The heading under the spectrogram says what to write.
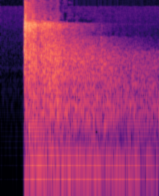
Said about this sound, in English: But the Corps of Discovery's cannons might have scared me silent, and it was probably what did it for them, too.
